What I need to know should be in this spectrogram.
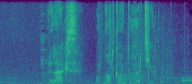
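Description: A woman answers calmly.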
